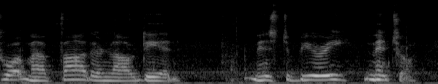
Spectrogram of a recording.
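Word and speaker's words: Bura: Bury Mitchell. His name was spelled B-U-R-A, but everybody pronounced it Bury.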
